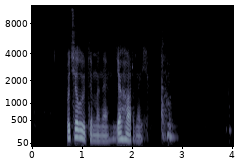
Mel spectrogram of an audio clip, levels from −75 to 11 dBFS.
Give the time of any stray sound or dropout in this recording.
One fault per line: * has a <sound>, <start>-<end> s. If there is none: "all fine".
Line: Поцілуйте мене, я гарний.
* has a cough, 2.6-3.0 s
